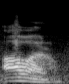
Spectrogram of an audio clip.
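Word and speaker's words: hour: इसको बोलते हैं आवर। आवर में ये आ की साउंड निकल रही है, तो एच के साथ क्या लगाएंगे हम?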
